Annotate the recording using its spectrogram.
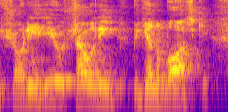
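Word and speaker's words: Shorin-ryu: é, por exemplo, karatê Shorin Rio, que que é uma pronúncia japonesa de Shaolin, Shorin Rio, Shaolin, pequeno bosque.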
